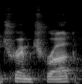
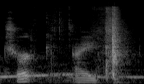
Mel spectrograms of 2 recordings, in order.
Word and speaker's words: Trim TRK: It's supposed to be Trim Truck, but it's Trim TRK. Or Chirk, if you want to pronounce it.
